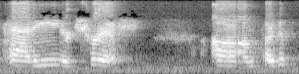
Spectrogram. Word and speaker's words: Tris: The character's name is Tris Miles. That's spelled T as in Tom, R-I-S. Tris, you said like, or Tris, like kiss? Tris, like kiss? Yeah, Tris Miles, M-I-L-E-S.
